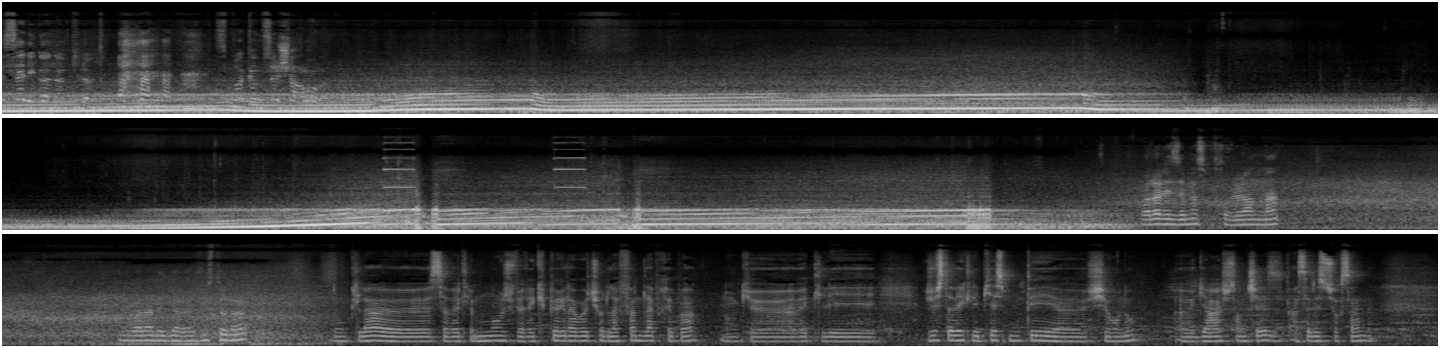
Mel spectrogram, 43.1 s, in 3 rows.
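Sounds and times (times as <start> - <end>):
car engine accelerating through gears: 0.0 - 25.7.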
